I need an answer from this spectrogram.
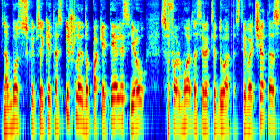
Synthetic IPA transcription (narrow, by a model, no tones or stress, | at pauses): nɐbʊskɐɪpsɐkʲiːt̪ɐsɪʃlˠɐɪd̪ʊpɐkʲɛt̪ʲeːlʲɪsjɛʊ | sʊfoːrmuɔt̪ɐsɪɾɐt̪ʲɪd̪uɔt̪ɐst̪ɐɪʋɐt͡ʃʲɛt̪ɐs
